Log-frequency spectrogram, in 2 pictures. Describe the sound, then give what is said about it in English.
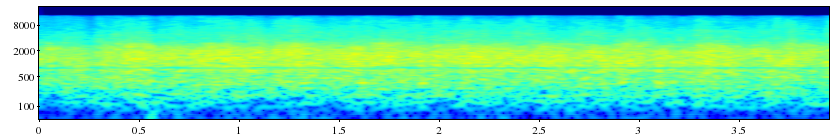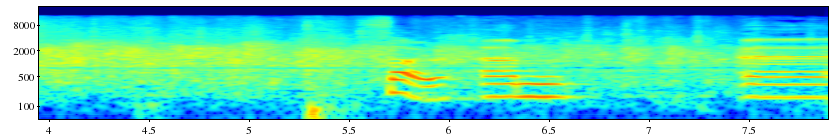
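An audience applauds a panel with steady, dense clapping that holds for several seconds, while a few voices call out over it toward the end. “Can I ask you to give our whole panel a round of applause for their contributions?”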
